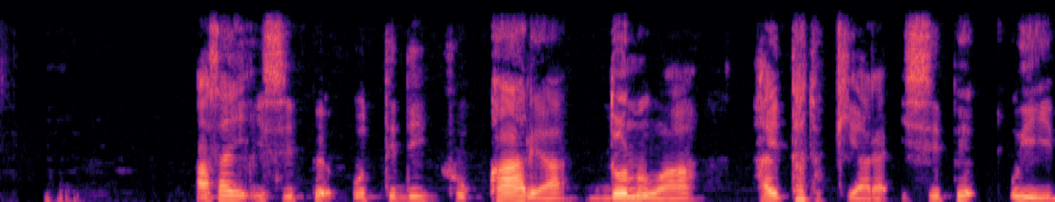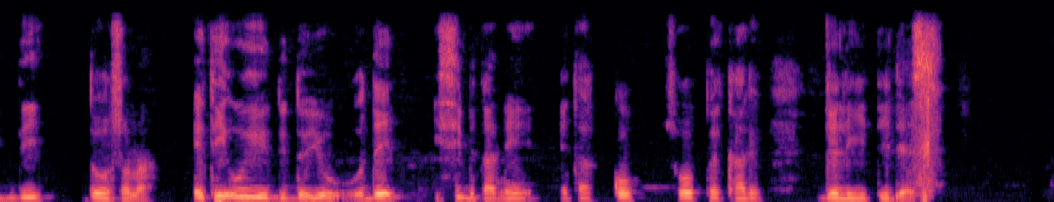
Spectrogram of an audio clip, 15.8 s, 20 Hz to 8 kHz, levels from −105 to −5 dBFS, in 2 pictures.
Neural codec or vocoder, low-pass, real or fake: none; 7.2 kHz; real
